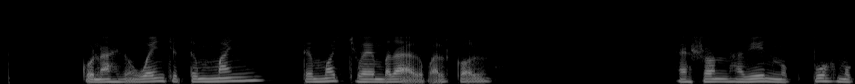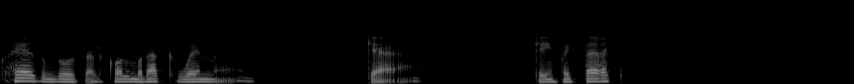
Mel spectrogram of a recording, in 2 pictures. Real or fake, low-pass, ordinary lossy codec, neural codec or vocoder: real; 3.6 kHz; AAC, 24 kbps; none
